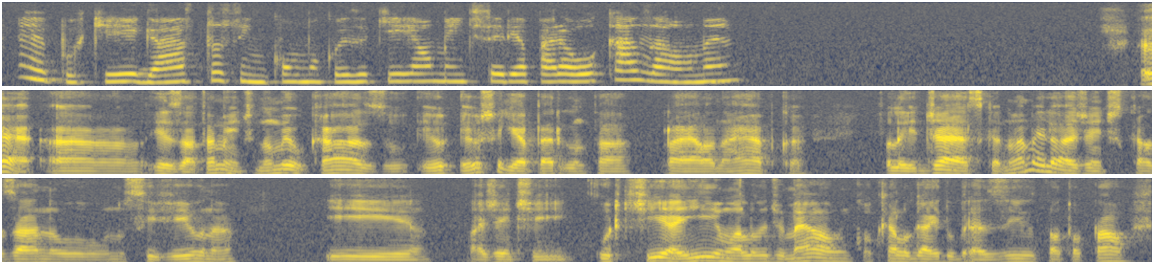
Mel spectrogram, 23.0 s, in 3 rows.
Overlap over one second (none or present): none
